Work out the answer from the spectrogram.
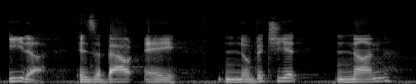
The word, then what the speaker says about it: Ida: saw the movie AA it's spelled Ida ID but I think it's pronounced AA is about a noviciate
